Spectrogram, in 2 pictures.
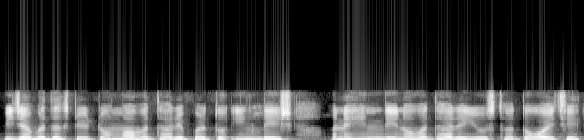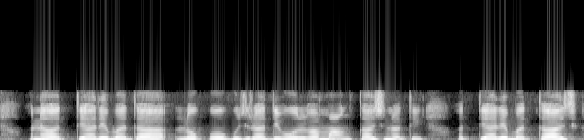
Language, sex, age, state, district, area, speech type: Gujarati, female, 18-30, Gujarat, Anand, rural, spontaneous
